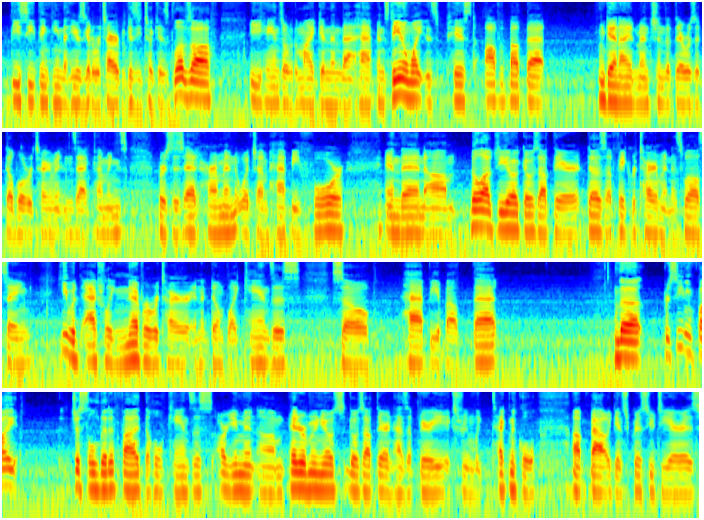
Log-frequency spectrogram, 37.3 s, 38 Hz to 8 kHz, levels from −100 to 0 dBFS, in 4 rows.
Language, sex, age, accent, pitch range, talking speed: English, male, 20-39, American, 110-125 Hz, 170 wpm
